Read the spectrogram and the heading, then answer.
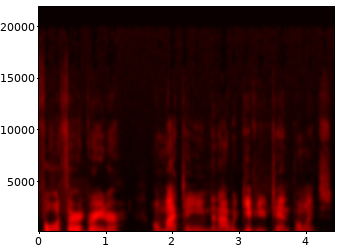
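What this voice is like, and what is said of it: Usual voice. Nothing is said of it.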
